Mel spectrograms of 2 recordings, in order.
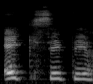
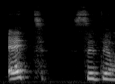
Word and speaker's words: etc.: de prononciation, c'est-à-dire que moi avant je disais etc, comme si c'était écrit E, X, E, puis terra. Alors que non, c'est etc, donc E-T, C-E, T-E-R-A.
